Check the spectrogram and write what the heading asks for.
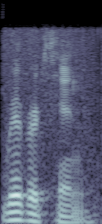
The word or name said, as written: Riverton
